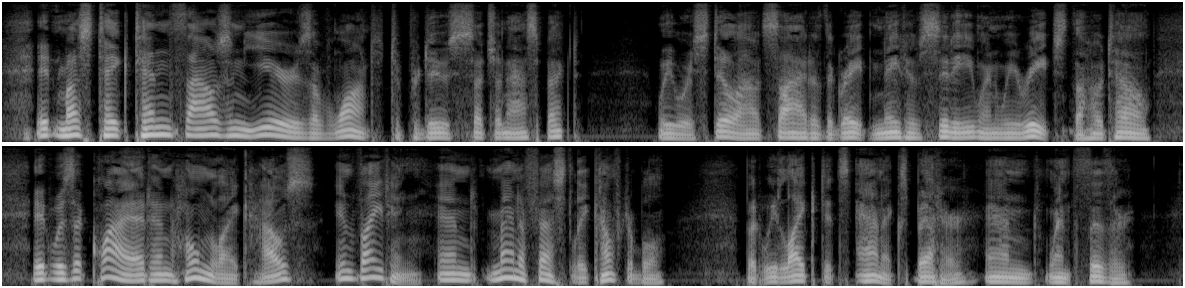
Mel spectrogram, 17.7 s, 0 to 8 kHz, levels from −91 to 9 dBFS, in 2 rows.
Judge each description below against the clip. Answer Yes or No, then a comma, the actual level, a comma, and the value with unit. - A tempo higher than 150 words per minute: Yes, average, 160 wpm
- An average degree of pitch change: No, wide, 6.5 semitones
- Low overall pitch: Yes, low, 105 Hz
